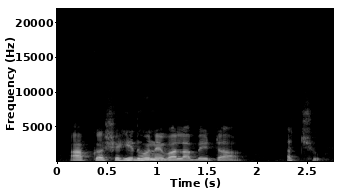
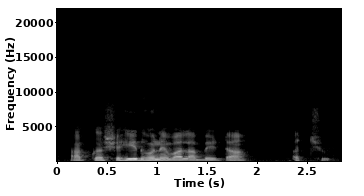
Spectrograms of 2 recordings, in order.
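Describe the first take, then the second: Both takes have the same delivery.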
